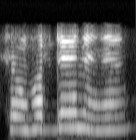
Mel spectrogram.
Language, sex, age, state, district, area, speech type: Bodo, female, 30-45, Assam, Chirang, urban, conversation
